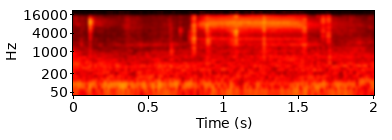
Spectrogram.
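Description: A person hissing a drawn-out "sss" like a snake for about a second, starting a little under a second in, with a few faint clicks.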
